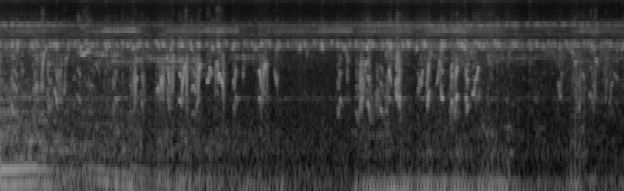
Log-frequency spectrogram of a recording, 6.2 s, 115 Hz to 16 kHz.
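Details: Stripe-throated bulbuls, wild birds answering a caged decoy bird, recorded 1 April 2021; wild birds approached but would not come down, likely tending chicks in a nest. Dense bursts of quick chattering, bubbly notes, over a steady high insect hum.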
